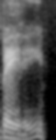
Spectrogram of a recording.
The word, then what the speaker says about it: Beatty: And my co-host got a message from Scott saying it's pronounced Beatty.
